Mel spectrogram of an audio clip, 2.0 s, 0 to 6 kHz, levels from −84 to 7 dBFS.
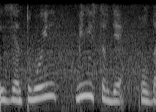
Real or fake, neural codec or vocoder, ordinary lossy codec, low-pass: fake; vocoder, 44.1 kHz, 128 mel bands, Pupu-Vocoder; none; 5.4 kHz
